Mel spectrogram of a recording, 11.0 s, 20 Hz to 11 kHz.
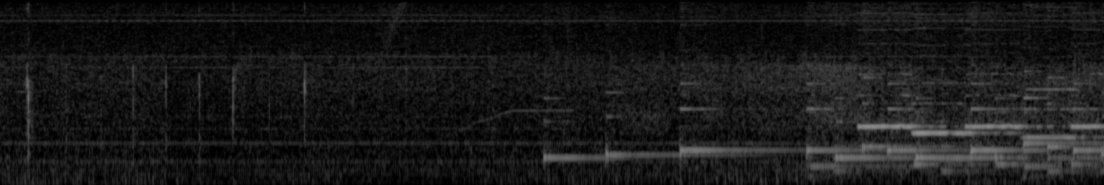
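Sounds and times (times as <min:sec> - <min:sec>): soft background music: 0:04.8 - 0:11.0
held musical notes: 0:05.0 - 0:11.0.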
